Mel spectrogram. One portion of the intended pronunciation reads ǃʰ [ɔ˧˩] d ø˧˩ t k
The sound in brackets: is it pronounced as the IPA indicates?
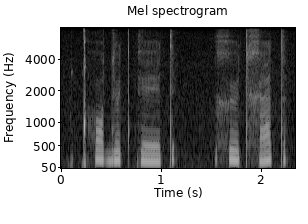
yes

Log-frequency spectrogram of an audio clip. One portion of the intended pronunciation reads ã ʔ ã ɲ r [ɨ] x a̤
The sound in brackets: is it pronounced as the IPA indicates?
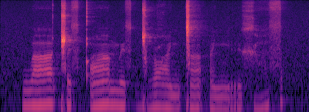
yes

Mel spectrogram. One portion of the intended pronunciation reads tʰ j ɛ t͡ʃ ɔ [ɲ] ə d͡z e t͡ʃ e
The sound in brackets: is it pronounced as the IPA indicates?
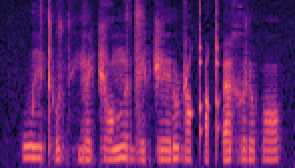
no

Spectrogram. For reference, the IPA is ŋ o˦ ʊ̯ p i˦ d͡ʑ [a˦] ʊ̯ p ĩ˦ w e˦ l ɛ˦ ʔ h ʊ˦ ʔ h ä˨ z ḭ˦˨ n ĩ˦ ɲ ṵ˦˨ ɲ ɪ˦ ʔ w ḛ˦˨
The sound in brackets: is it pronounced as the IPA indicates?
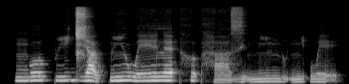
no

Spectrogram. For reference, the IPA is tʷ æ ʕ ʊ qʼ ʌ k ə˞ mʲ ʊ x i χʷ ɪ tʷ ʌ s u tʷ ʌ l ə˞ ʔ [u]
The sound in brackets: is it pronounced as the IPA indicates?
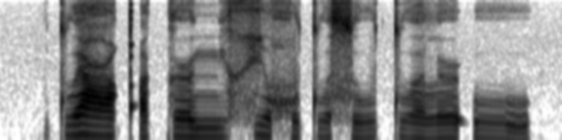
yes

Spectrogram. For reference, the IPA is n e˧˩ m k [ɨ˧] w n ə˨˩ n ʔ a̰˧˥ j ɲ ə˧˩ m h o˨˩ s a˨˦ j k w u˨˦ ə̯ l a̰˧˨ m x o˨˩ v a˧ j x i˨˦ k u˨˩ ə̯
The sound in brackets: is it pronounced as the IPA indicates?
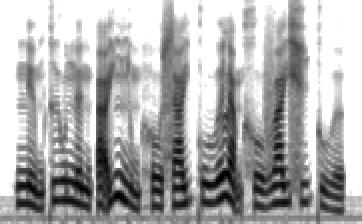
yes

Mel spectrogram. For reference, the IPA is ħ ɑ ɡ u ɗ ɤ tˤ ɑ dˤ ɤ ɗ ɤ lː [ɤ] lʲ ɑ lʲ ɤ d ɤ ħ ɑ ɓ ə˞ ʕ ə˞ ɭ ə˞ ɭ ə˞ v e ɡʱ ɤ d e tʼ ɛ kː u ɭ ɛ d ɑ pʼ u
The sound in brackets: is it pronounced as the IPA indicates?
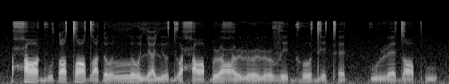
yes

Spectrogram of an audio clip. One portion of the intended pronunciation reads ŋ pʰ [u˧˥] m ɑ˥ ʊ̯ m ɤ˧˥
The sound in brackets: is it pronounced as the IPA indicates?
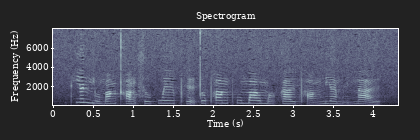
no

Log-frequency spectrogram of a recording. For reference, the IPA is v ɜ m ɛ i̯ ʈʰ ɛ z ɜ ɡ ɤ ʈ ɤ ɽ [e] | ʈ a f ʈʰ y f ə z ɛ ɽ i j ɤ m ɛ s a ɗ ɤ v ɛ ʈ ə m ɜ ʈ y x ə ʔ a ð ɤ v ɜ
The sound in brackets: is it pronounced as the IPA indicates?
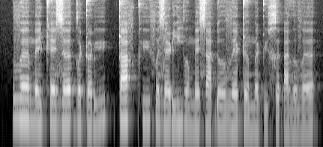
no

